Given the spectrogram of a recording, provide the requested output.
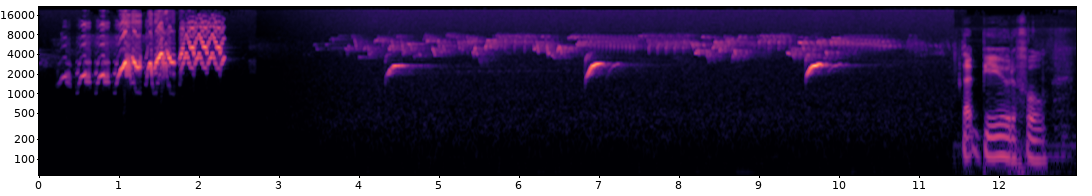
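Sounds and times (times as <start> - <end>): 
Swainson's thrush singing reedy upward-spiraling whistled phrases: 0.0 - 2.4, 3.9 - 11.4
speech: 11.6 - 12.7.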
